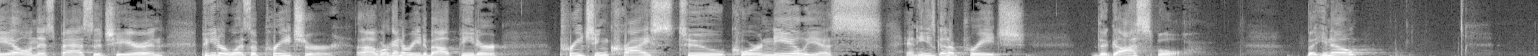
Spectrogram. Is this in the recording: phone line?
no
